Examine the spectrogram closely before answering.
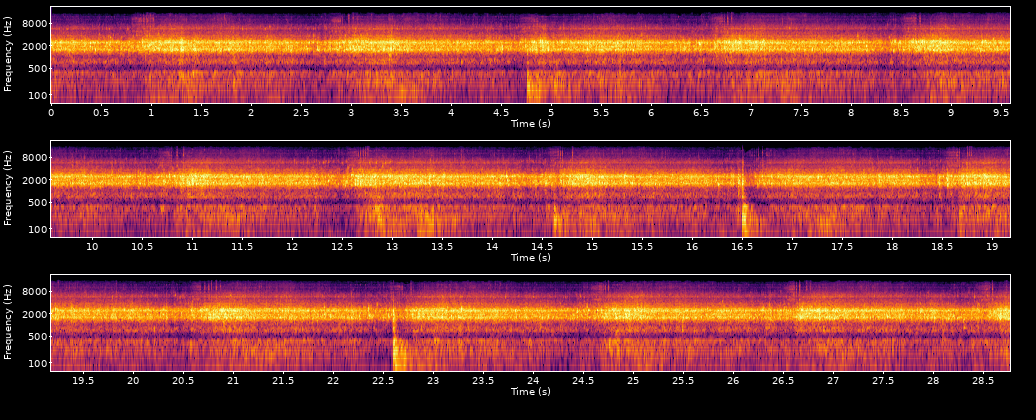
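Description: Water hissing and splashing along the hull of a single-blade sprint canoe being paddled, swelling with each stroke about every two seconds. A few sharp knocks stand out from it.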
